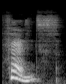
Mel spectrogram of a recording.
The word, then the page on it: fence: British English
